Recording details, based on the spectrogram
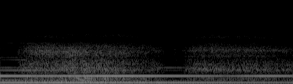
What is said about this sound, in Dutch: En dat kan je met een Ujjayi-ademhaling richting je borst doen. Dus Ujjayi is met die hele zachte ruising in je keel.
